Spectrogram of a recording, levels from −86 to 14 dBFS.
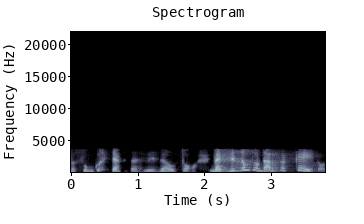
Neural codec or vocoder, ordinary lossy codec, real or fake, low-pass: codec, 16 kHz, about 1 kbps, DyCAST, with the encoder's durations; AAC, 16 kbps; fake; 3.6 kHz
